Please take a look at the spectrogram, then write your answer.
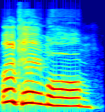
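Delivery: put-on high, childish kid voice; a high-pitched kids' chorus voice; kids answering mom. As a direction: chirp it like obedient little kids. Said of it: "So they're like".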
